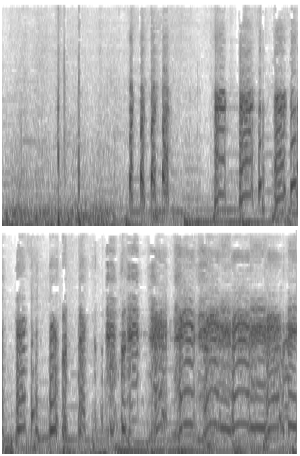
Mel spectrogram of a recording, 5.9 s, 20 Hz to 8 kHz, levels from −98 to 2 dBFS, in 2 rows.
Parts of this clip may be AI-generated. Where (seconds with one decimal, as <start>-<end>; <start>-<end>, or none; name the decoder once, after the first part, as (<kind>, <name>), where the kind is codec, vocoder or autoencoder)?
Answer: 0.4-3.9 (codec, DAC); 4.6-5.1

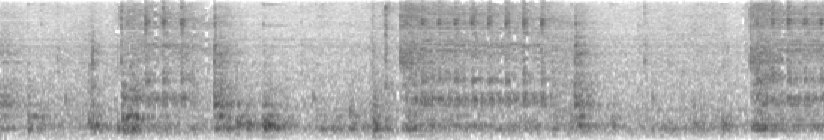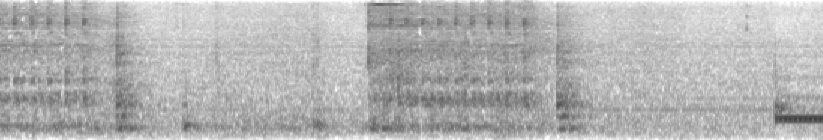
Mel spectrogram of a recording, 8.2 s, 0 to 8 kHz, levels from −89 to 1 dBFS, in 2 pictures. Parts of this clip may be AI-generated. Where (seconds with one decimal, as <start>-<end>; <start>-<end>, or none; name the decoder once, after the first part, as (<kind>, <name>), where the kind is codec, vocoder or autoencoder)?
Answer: none

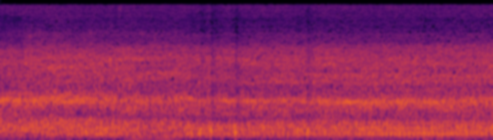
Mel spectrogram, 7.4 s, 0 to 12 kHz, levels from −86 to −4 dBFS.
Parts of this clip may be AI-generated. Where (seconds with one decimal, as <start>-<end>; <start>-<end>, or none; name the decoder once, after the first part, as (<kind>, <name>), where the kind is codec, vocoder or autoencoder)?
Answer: 0.8-4.7 (autoencoder, DAC-VAE); 5.3-6.3

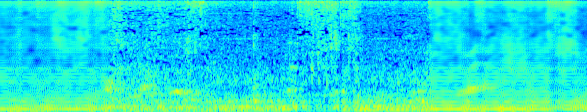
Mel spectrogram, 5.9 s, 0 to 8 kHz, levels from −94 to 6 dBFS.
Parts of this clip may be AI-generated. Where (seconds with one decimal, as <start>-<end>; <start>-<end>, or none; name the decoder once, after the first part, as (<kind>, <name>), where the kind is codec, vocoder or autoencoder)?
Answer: 0.0-1.1 (vocoder, Vocos); 4.3-5.9

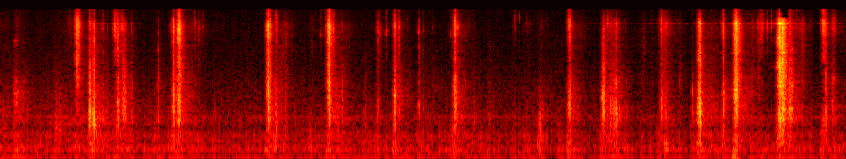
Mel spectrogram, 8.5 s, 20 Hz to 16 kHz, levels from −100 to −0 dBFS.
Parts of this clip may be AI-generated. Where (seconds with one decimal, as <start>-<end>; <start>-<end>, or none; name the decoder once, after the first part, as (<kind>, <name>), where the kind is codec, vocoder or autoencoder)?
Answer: 0.9-1.4 (vocoder, BigVGAN v2); 5.9-8.5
